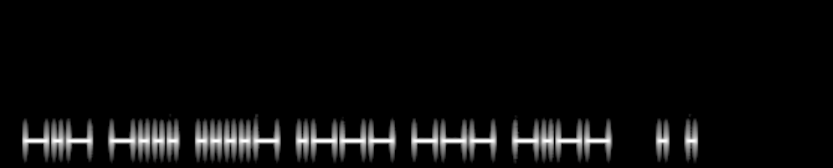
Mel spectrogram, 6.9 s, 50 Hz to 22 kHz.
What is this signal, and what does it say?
Morse code, heard as a keyed tone, about 20 wpm, 700 Hz. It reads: KB4JOY EE
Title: POTA QSO Practice - 20wpm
